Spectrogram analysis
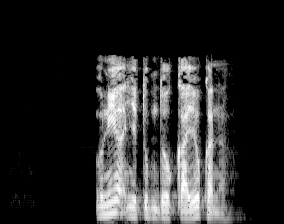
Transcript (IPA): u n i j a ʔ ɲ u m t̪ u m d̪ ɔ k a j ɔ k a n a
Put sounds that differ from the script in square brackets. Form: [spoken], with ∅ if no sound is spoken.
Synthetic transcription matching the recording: u n i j a ʔ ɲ u [∅] t̪ u m d̪ ɔ k a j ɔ k a n a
